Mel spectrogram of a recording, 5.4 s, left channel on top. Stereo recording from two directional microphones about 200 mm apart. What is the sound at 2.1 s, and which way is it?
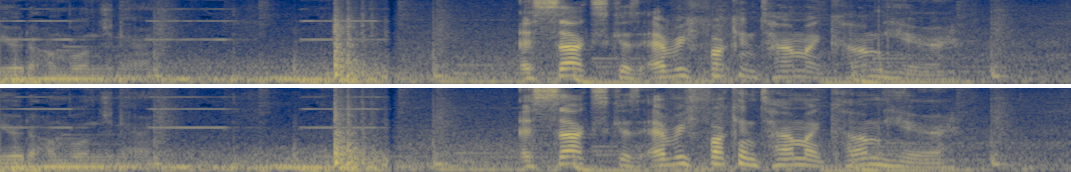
Speech, 5° right (ahead or behind).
